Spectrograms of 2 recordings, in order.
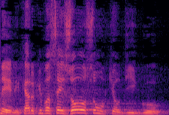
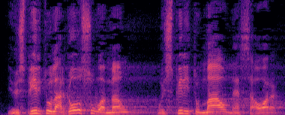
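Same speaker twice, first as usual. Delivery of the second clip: usual speaking voice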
